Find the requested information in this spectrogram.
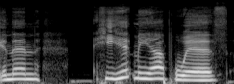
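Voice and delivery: normal talking voice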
